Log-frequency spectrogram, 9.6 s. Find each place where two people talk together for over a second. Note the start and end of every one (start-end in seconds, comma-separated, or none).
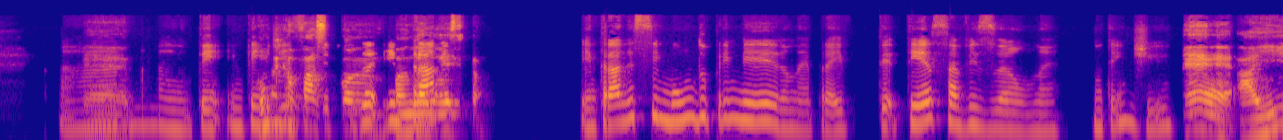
1.9-3.5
